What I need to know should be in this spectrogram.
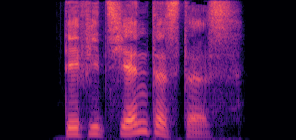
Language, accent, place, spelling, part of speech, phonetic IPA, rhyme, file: German, Germany, Berlin, defizientestes, adjective, [defiˈt͡si̯ɛntəstəs], -ɛntəstəs, De-defizientestes.ogg
- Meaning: strong/mixed nominative/accusative neuter singular superlative degree of defizient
